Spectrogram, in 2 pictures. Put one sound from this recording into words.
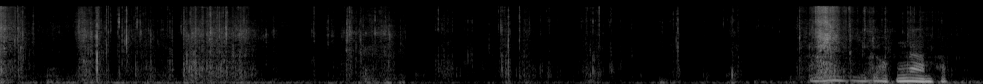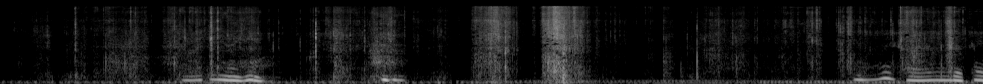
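A knife scrapes and cuts a mushroom stem.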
